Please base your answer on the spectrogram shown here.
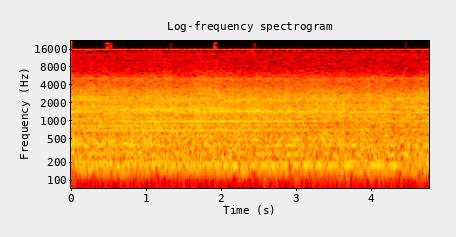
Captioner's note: truck engine whirring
